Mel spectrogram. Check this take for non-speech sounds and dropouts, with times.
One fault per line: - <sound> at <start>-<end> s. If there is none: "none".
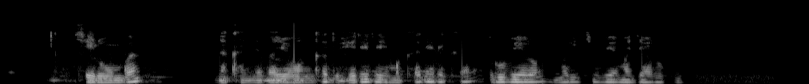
none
